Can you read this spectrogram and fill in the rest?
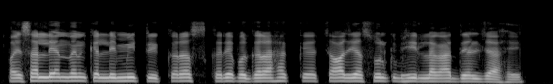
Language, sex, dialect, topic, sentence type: Magahi, male, Southern, banking, statement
